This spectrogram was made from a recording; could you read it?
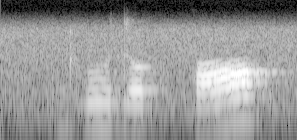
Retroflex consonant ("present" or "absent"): present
